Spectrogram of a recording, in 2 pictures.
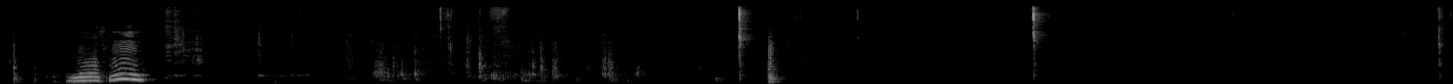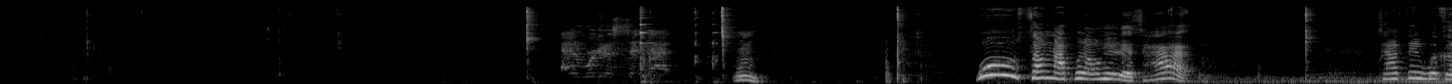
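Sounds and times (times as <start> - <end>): person chewing food: 1.8 - 20.1, 26.6 - 28.2.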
